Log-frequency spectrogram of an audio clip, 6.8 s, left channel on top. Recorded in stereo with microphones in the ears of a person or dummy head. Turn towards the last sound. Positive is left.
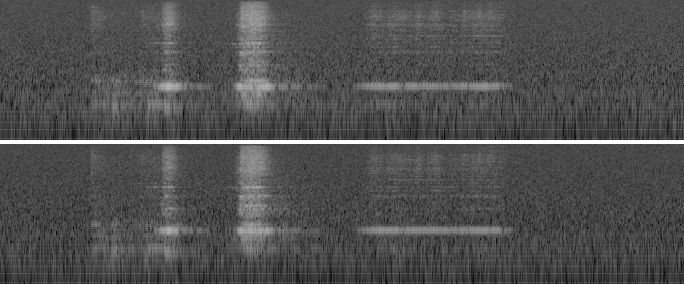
turn(degrees=-30)  # may be behind; listen again after turning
